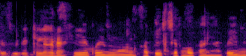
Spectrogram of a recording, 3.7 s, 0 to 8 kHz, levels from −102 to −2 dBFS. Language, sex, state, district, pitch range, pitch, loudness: Hindi, male, Bihar, Araria, 125-130 Hz, 130 Hz, -38 LUFS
